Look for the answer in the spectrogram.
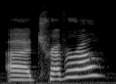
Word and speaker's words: Trevorrow: Colin Trevorrow? – That looks good.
